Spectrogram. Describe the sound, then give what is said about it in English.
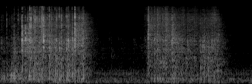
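Two quick bursts of crisp, riffling shuffles of a deck of cards before a card is drawn for a reading, each lasting under a second with a short pause between, fairly quiet with no talking. “So I'm going to go ahead and shuffle.”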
